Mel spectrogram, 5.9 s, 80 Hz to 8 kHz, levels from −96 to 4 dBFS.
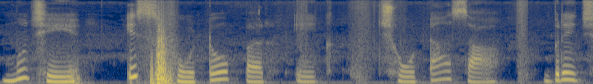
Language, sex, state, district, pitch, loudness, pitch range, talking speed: Hindi, female, Madhya Pradesh, Katni, 190 Hz, -21 LUFS, 170-240 Hz, 90 wpm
